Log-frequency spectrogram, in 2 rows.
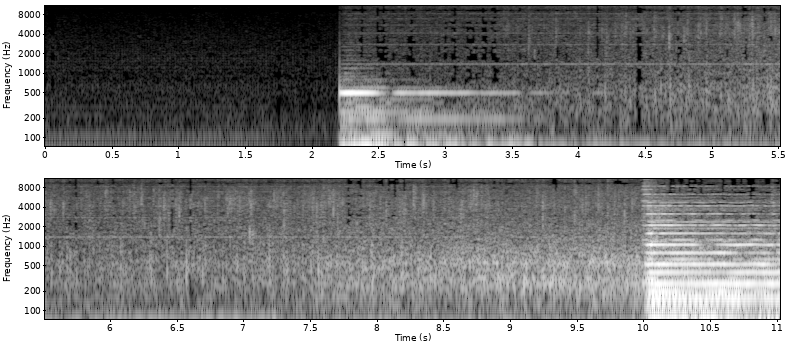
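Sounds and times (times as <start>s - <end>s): short steady tone: 2.2s - 6.1s
even hiss: 2.2s - 11.0s.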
